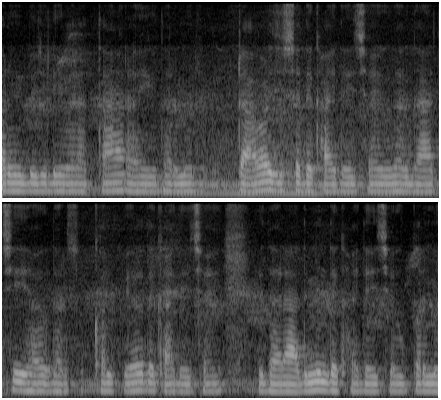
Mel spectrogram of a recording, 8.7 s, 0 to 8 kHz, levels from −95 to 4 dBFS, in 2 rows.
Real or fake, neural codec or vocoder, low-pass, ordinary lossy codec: real; none; none; none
